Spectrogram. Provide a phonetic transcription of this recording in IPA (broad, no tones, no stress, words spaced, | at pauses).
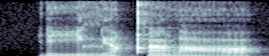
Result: ɾi lʲəqʼə̃ lˠɑ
